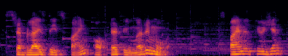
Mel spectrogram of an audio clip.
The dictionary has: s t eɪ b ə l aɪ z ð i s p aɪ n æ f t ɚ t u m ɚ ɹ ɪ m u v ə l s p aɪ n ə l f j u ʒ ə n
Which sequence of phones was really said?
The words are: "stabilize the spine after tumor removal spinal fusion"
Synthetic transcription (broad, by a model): s t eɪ b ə l aɪ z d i s p aɪ n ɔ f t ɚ t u m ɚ ɹ ɪ m u v ə l s p aɪ n ə l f j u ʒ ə n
